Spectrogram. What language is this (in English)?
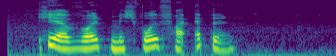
German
